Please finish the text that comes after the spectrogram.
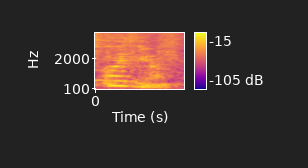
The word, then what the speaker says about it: oignon: donc virgule, comme l'oignon, ça s'écrit oie, oignon, mais se prononce oignon.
